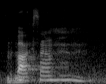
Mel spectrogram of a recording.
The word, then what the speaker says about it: Suboxone: What is Suboxone? Am I pronouncing that correctly? – Suboxone. – Suboxone.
